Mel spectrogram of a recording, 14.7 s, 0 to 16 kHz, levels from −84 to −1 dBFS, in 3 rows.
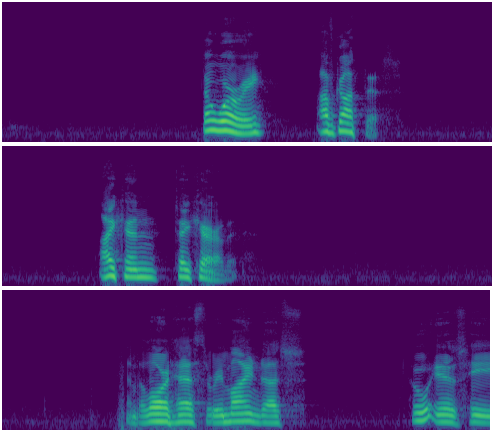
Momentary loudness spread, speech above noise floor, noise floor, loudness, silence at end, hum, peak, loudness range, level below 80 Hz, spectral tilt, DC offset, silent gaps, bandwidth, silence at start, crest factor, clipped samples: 12 LU; 49 dB; -77 dBFS; -29 LUFS; 0 s; none; -12 dBFS; 6 LU; -70 dBFS; -8.5 dB/octave; under 0.1%; none; 11 kHz; 2 s; 22 dB; under 0.1%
